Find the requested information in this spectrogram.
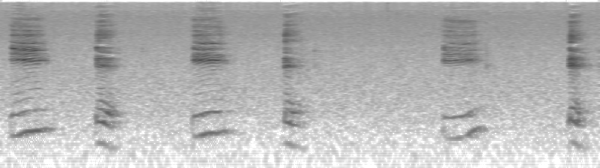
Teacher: go from tense to more relaxed e it e it and our mouth opens a bit more when we say it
